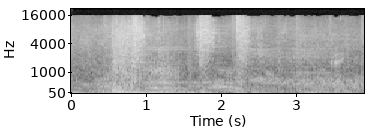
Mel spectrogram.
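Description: A sword slashes and clangs.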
